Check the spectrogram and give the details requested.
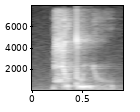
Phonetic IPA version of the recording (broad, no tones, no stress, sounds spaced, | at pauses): ɕ ɤ t u nʲ o̤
